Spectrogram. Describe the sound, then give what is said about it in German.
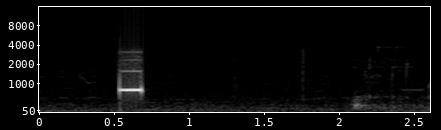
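A German talking clock's time signal: one short, loud electronic beep, a steady mid-pitched tone lasting a fraction of a second, followed by near silence with a faint soft thud. “Beim nächsten Ton ist es 11 Uhr, 3 Minuten und 10 Sekunden.”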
